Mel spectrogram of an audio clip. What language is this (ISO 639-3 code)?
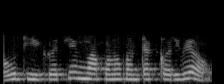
ori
